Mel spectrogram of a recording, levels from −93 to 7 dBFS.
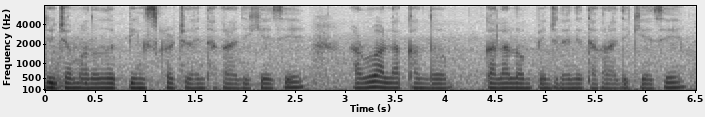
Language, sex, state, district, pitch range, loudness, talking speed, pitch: Nagamese, female, Nagaland, Dimapur, 155-165 Hz, -17 LUFS, 165 wpm, 160 Hz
